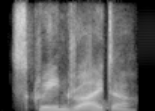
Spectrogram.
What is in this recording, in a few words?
"screenwriter", Indian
